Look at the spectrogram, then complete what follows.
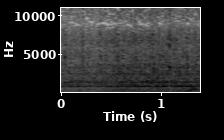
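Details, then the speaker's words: Suzuki Cultus EFI idling warm while spark plug wires are pulled one at a time to find a misfire; with one cylinder not firing, the hum is uneven and shaky, and pulling the last two wires makes it vibrate more. "Engine हल्की हल्की वाइब्रेट कर रहा है, ठीक है।"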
